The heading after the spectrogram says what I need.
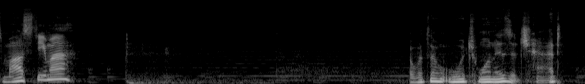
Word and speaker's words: Mostima: Hey, guys, you can't keep saying moist. It's Mostima.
